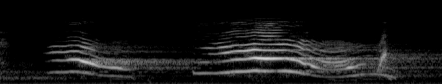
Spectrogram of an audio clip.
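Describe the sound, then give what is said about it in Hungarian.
A tomcat meowing: two long, drawn-out wavering meows, the second longer and louder, followed by a brief sharp call, with no talk over it. “Kedves kandúr, merre van a gazdád?”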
